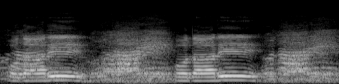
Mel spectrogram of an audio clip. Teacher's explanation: ਉਧਾਰੇ ਨਹੀਂ ਕਹਿਣਾ ਪੋਲਾ ਜਿਹਾ ਸ਼ਬਦ ਬੋਲਣਾ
